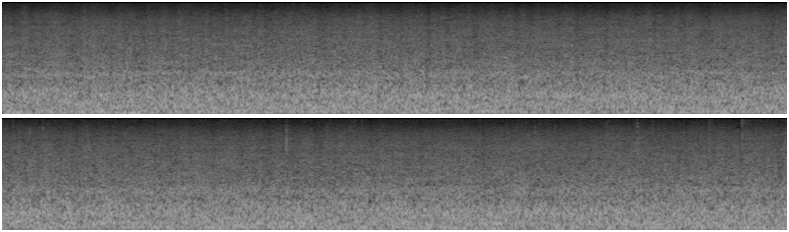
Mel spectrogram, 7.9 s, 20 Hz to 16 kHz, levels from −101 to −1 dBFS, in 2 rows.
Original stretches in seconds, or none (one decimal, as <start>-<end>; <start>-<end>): 1.2-1.8; 3.9-4.6; 5.1-5.8; 6.4-7.9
